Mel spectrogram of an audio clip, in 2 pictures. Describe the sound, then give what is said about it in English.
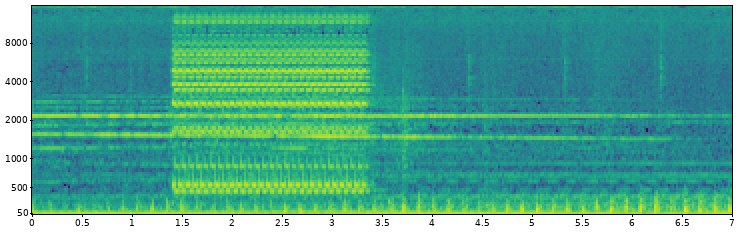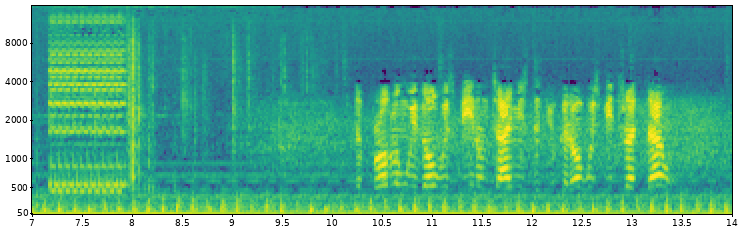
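A telephone rings in two bursts, a longer one and then a shorter one, over a steady low throbbing hum. A voice speaks briefly afterward. “He turns with trepidation to the ringing phone.”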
